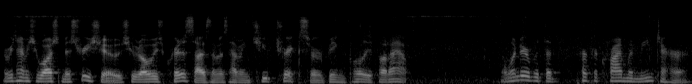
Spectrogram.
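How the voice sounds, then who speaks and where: Guy doing a visual novel lets play, reads it out n chats casually, normal pitch, hissy background. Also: animated, fast, vocal fry, poor audio. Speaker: host of a game playthrough channel. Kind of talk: reading visual novel narration aloud with casual asides.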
